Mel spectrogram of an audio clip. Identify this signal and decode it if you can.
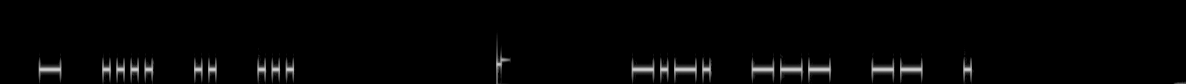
Morse code, heard as a keyed tone, about 17 wpm, spaced as for 12 wpm, 700 Hz. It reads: THIS COME
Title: 2x Character Spacing - Top 100 Words - 17wpm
